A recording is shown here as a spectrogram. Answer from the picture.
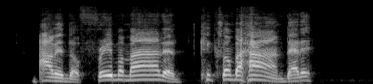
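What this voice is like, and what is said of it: Imitates another person's voice, poorly. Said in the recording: “It's a piss poor impersonation”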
